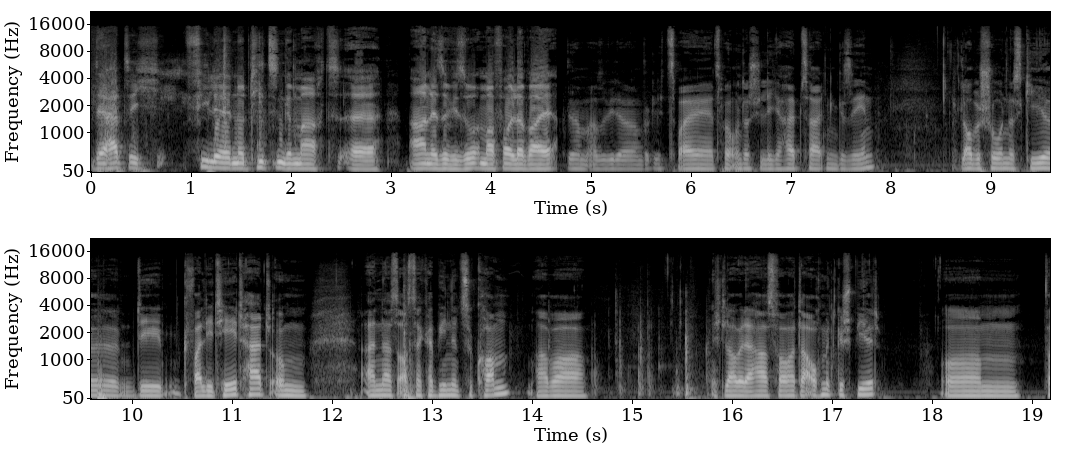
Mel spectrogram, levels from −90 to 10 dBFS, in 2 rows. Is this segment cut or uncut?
cut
